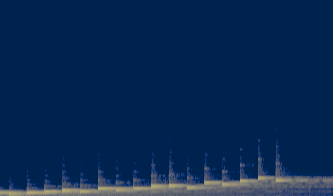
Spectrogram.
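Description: Intro music sting: a quick run of struck, chime-like notes, about five a second, climbing steadily in pitch. The last high notes come about three seconds in and ring on, fading away.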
